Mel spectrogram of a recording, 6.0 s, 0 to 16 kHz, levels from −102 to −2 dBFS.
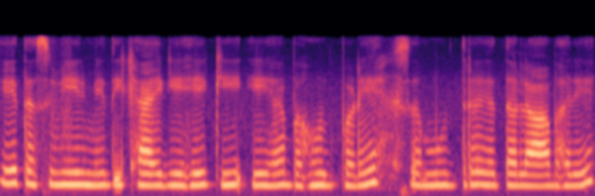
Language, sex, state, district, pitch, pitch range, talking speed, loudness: Chhattisgarhi, female, Chhattisgarh, Rajnandgaon, 215 Hz, 210-230 Hz, 140 wpm, -17 LUFS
